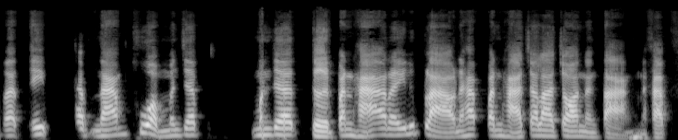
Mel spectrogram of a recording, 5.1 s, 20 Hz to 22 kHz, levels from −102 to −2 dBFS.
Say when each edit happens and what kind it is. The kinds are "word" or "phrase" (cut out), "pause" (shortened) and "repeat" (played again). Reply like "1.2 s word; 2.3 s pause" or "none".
2.3 s pause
